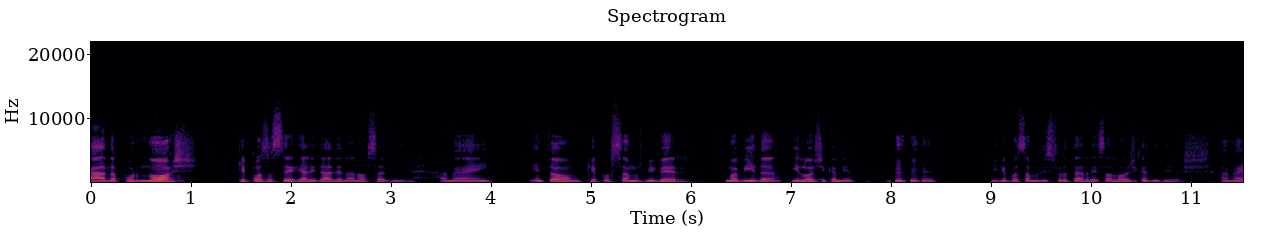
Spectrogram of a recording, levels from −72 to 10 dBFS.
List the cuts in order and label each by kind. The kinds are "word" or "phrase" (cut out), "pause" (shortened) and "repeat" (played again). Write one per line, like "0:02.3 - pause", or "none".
none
